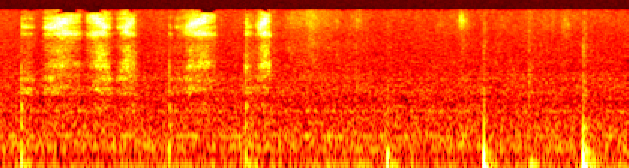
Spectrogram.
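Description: A plastic stylus tip draws strokes across a solid iPad glass touchscreen, making soft, bright scratching and rubbing sounds. Then it taps the layer menu with dull, low, short knocks that are louder than the strokes.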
